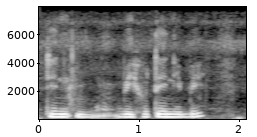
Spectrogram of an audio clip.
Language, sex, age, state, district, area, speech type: Assamese, female, 45-60, Assam, Goalpara, urban, spontaneous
